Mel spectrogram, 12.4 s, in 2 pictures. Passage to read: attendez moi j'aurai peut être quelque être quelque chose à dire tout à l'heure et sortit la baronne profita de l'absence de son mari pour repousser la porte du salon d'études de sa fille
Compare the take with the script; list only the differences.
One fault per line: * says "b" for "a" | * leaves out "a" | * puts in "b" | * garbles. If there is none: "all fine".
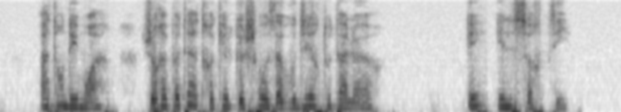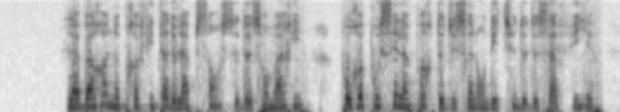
* leaves out "être quelque"
* puts in "vous"
* puts in "il"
